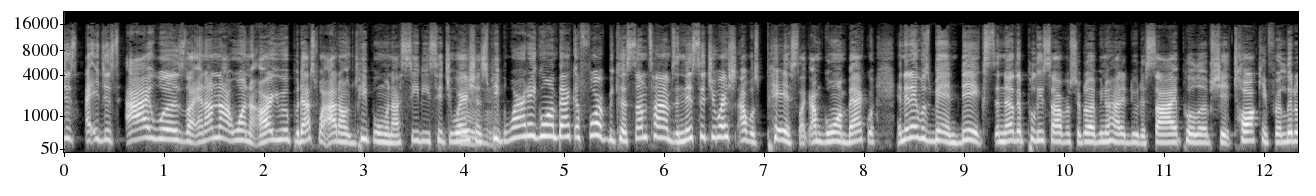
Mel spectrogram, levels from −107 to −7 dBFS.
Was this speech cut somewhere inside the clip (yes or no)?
yes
